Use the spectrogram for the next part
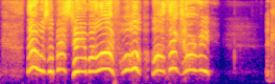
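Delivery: very high, loud overjoyed squeak; Mickey Mouse-esque voice. Retold or imitated. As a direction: gush with squeaky cartoon delight. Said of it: "that weird Mickey Mouse-esque voice".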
